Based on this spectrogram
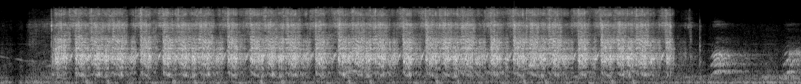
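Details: Yamaha XS1100 motorcycle no-start: fast even starter whirr with rhythmic compression pulses for about six seconds, never fires; weak battery and incorrectly installed octy suspected, not confirmed.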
